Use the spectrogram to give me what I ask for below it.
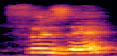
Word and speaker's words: faisait: T et attention je vois haïr mais je prononce e il faisait la vaisselle hier je un dessin lorsque tu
